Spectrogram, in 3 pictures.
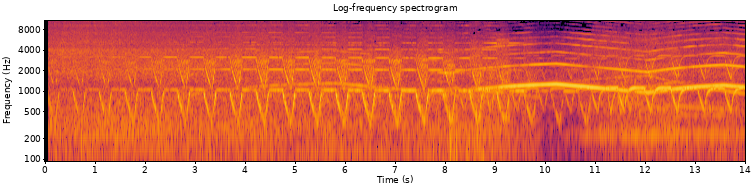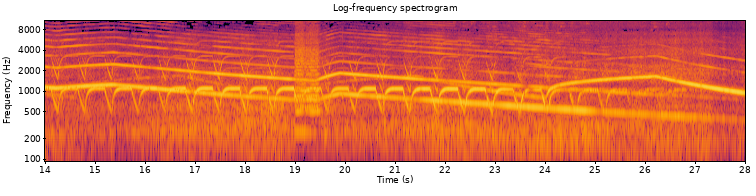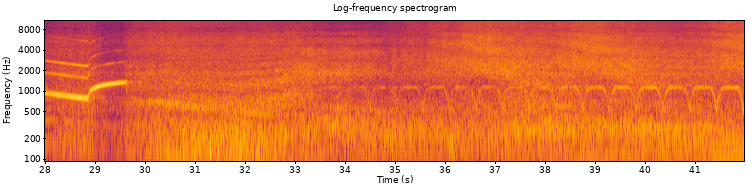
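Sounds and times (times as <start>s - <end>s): siren wails: 0.0s - 41.9s
electronic siren yelp: 0.1s - 41.9s.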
